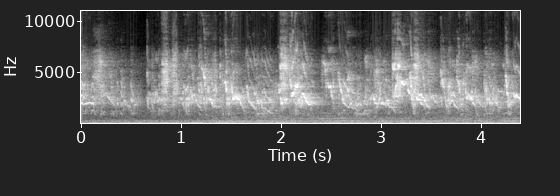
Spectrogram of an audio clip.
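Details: Parakeets chirping on a perch in a pet store give bursts of scratchy, high warbling that swell and fade every second or so.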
